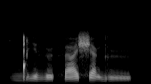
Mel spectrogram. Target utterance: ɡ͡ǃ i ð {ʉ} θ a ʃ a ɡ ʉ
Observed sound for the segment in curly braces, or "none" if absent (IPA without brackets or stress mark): ʉ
